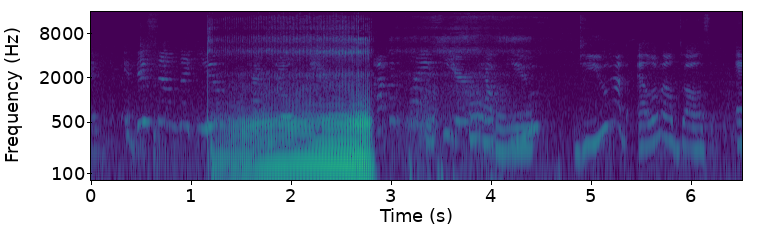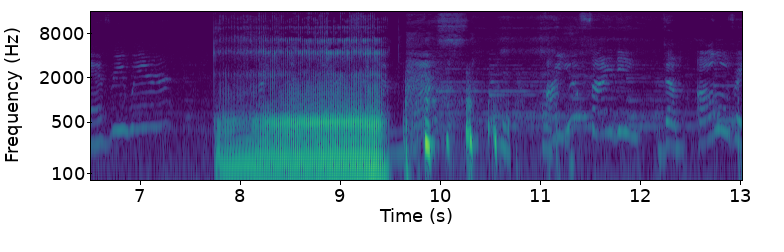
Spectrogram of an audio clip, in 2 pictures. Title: Frenchie snoring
